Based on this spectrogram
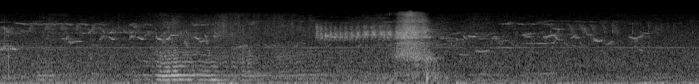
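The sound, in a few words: western honey bees flying in and out of nest hole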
